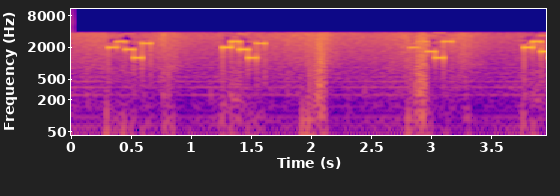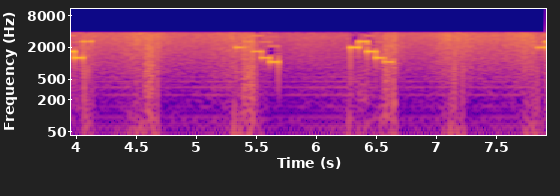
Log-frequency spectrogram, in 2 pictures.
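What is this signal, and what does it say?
Five-tone selective call (ZVEI), heard as quick runs of five tones, tones of about 70 ms. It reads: 88730 88730 88633 88631
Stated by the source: ZVEI five-tone selective call 88085 received by SDR.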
